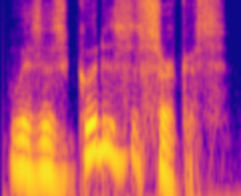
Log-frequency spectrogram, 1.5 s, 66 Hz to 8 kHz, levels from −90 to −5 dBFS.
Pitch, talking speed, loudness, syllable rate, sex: 140 Hz, 280 wpm, -16 LUFS, 5.7 syllables/s, male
